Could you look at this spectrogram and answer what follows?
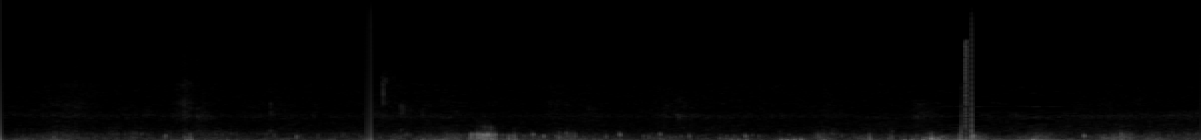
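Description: Low gurgling and rumbling bursts from the belly, ordinary stomach growling.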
